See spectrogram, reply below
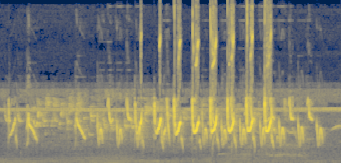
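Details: Rapid 'ngebren' song of a bar-winged prinia, called ciblek kristal, used as a master recording for competition birds; a steady run of high, sharp, hooked chirp notes, roughly three or four per second, growing louder toward the middle.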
